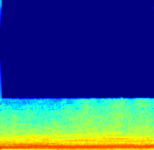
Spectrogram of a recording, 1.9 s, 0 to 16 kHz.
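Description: A USAC/CART race car at Brands Hatch in 1978 drones past on the road course with a loud, close, sustained engine howl that holds nearly steady in pitch.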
